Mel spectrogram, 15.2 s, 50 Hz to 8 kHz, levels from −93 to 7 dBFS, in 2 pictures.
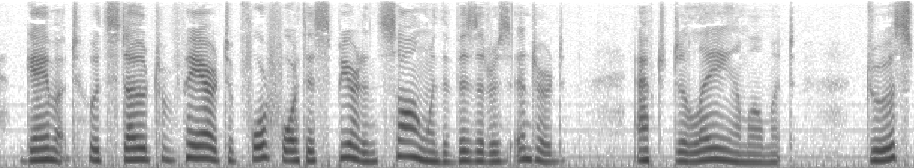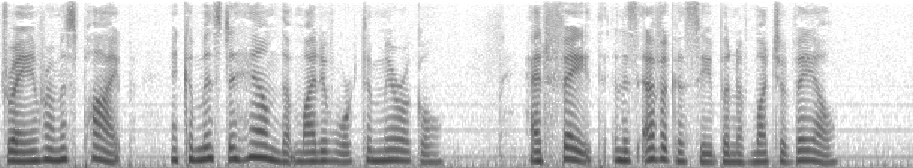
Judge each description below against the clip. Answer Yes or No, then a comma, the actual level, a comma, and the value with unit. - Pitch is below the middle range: No, medium, 180 Hz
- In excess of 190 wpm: No, average, 175 wpm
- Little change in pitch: No, average, 3.5 semitones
